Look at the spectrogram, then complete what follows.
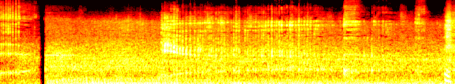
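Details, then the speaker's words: A long, rumbling voluntary belch over steady background noise, with a brief higher gulping sound partway through. The burper likens it to skipping pebbles on a river. Burping. "a that sounded like skipping Pebbles on over on a on a river"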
